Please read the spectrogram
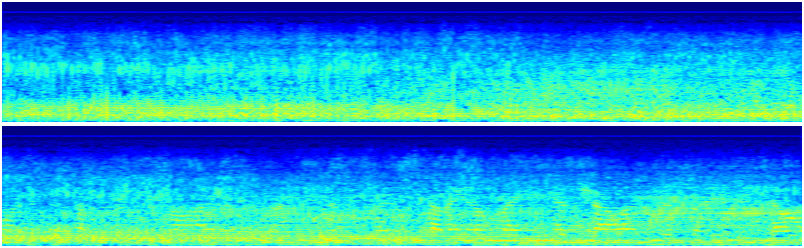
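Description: Several solo grasstrack racing motorcycles with single-cylinder engines running hard at high revs as they race round the track, a loud, continuous engine drone.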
